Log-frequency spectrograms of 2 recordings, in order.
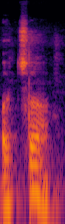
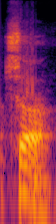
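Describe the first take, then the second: First: It is said in a plain, neutral way. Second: It is said as a question. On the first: The speaker simply acknowledges something. "अगर मैं simply कहूं" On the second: The speaker is asking whether it is so. "Question करूं"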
